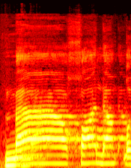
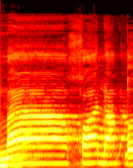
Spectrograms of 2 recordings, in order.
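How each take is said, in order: Both takes have the same delivery.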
